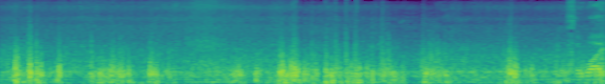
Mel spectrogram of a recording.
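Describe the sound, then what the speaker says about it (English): Breeze buffets through rolled-down car windows while driving in East Legon, Ghana, a gusty, uneven rushing roar close to the microphone, with a voice talking over it. "we got the windows rolled down so we can get some nice breeze"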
